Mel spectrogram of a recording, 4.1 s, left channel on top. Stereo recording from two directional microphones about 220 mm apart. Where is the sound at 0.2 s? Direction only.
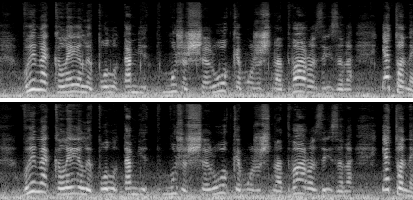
5° right (ahead or behind).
